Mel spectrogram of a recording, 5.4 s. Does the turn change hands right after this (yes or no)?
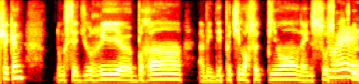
no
